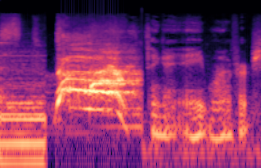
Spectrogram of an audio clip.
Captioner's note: man speaks in foreign language; man yelling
